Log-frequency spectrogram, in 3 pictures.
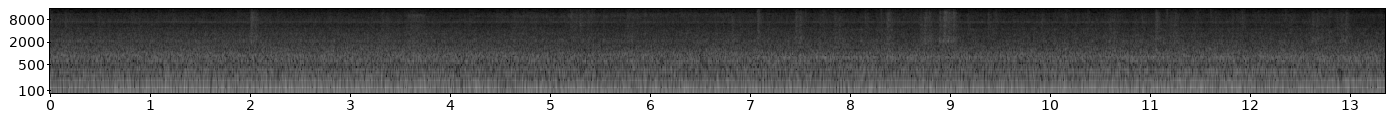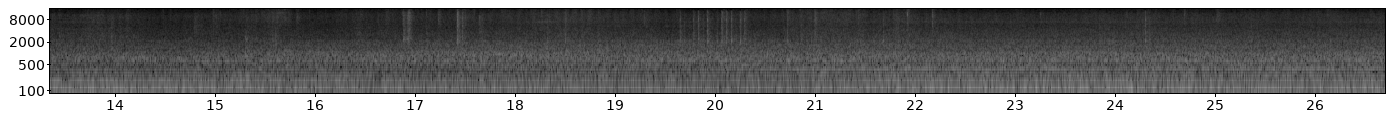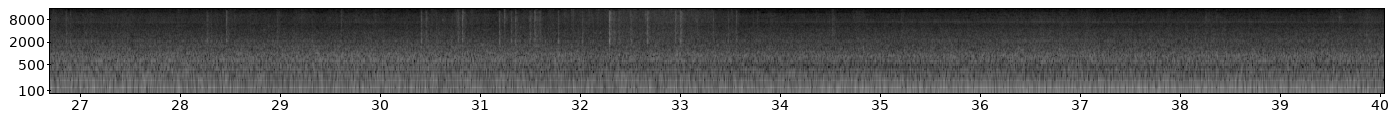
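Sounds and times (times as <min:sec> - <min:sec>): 
bus engine rumble heard from inside: 0:00.0 - 0:40.0
small rattles and clicks: 0:07.1 - 0:09.1, 0:16.9 - 0:22.0, 0:30.4 - 0:33.6.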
